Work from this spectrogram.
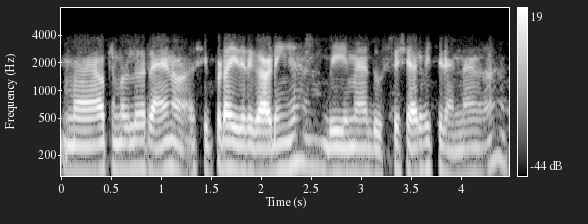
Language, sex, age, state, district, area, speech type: Punjabi, male, 18-30, Punjab, Barnala, rural, conversation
